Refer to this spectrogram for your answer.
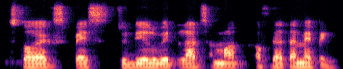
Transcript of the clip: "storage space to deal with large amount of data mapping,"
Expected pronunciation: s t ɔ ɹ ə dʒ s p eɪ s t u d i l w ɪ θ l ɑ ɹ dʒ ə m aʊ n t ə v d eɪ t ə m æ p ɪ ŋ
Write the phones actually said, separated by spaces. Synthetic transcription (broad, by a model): s t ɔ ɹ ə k s p eɪ s t u d i l w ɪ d l ɑ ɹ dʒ ə m aʊ n t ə f d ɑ t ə m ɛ p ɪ ŋ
